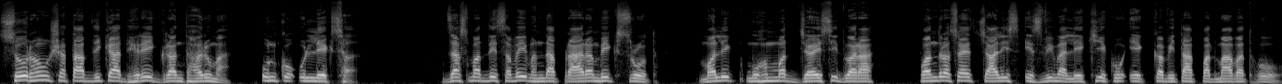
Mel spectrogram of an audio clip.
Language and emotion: Nepali, neutral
